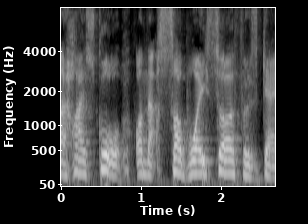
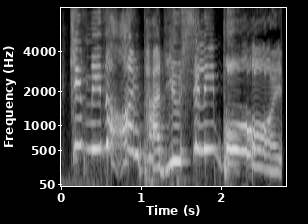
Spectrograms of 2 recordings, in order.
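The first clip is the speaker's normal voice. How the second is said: high grandma voice. Acted. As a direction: squeal it like a bossy granny. Grandmother demands the iPad.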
